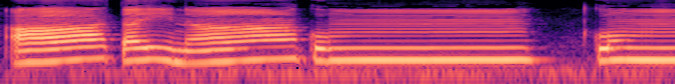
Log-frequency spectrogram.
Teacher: میم ساکن کے بعد با آ رہا ہے تو گنہ کریں گے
